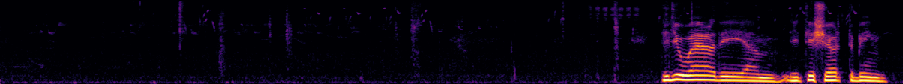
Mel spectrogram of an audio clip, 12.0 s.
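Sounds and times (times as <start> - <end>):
faint bird chirps: 0.1 - 9.1.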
